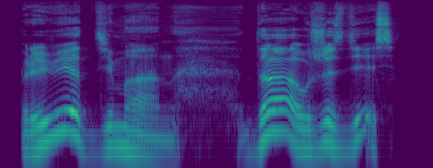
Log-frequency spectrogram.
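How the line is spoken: Sleepy voice. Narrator (Russian): сонным голосом отвечает Смирнов

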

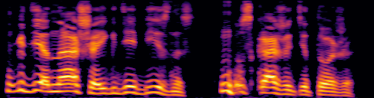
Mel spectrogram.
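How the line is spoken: Laughing. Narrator (Russian): рассмеялась Ирина Васильевна

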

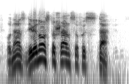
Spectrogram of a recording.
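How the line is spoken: Cheerful shout. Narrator (Russian): Наполеону весело крикнуть Нею

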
